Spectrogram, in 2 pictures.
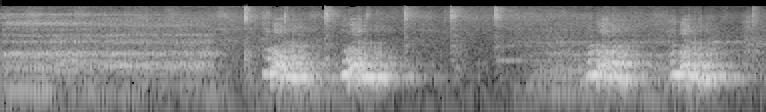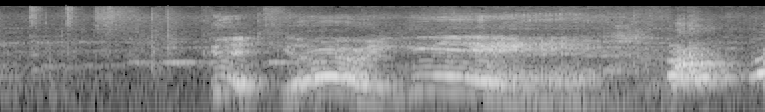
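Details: Mika, a sable female pup of eight weeks, yaps in short high pairs, then breaks into a wavering, rising-and-falling howl-like whine before one more bark; faint voices in the background.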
